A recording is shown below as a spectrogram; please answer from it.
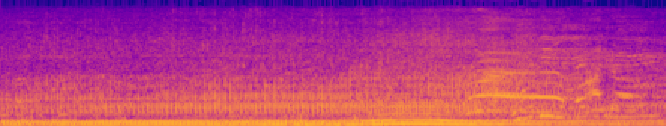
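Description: Diesel tractor engine running hard under heavy load as it drags a disc harrow through soil, a steady low drone whose pitch rises briefly and falls back about two and a half seconds in.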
